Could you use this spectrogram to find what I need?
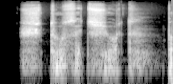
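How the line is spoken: Whisper. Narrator (Russian): прошептал я

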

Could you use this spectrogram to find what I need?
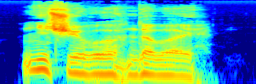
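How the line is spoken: Sad, restrained reply. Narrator (Russian): печально ответил Рекс с проблеском былой выдержки

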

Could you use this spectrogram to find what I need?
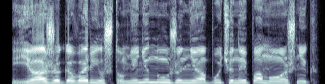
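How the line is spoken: Groaning again. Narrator (Russian): вновь застонал Кадим

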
